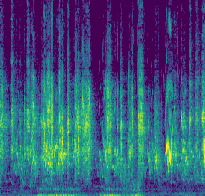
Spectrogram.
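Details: Caged budgerigars chatter in high raspy warbles, in two bursts separated by a brief lull, ending with a couple of sharp squeaks.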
